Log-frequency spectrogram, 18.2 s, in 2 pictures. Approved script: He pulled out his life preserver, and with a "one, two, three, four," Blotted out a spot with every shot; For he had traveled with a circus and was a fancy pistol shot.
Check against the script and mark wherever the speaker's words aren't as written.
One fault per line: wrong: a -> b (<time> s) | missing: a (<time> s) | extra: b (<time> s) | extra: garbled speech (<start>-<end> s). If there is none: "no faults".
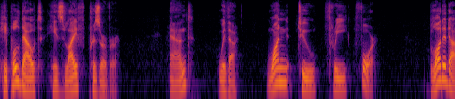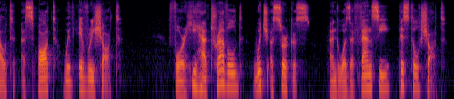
wrong: with -> which (14.2 s)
